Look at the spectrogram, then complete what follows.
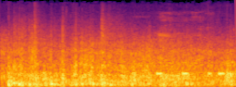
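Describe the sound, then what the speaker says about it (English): Rumbling thunder in the cozy café game Coffee Talk, a steady loud roll with rain-like hiss lasting throughout, no voices. "Didn't have thunder last season."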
